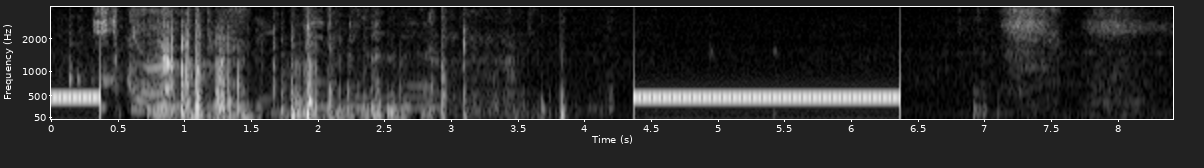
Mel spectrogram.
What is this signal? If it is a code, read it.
Ringback tone (North America), 440 + 480 Hz.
